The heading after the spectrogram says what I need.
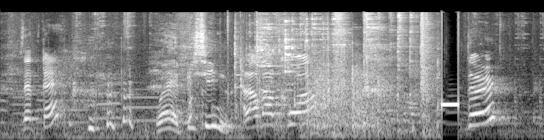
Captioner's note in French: bruit et rires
